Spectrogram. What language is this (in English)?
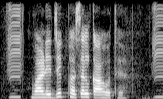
Chhattisgarhi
